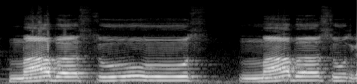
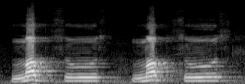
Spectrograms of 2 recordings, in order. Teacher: با کا کلکلا کرنا ہے، با کو ہلانا ہے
